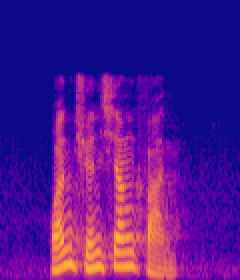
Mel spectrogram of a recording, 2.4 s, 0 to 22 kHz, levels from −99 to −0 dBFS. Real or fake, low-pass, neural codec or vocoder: fake; 7.2 kHz; codec, 16 kHz, 16 kbps, FunCodec, trained on Chinese and English, 50 frames a second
